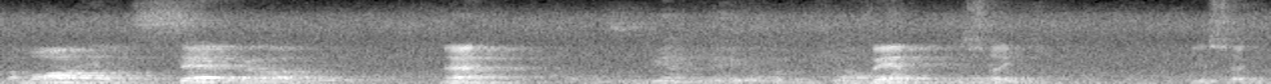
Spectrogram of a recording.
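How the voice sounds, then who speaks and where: A man's voice: on the high side, expressive, unhurried. A Brazilian man preaching conversationally as a pastor leading a Bible study, emphatic, repeating phrases and asking rhetorical questions. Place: reverberant church meeting room. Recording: very echoey hall, faint noise.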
